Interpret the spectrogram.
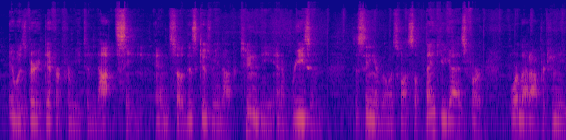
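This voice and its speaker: Hoarse young guy vlogging, lowish voice, rambles a lot, bit of music in the background. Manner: earnest, rambling, frequent fillers and restarts. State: slightly hoarse. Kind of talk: casual vlog talk to camera.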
